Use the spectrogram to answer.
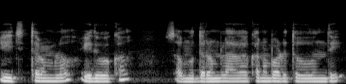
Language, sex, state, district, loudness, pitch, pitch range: Telugu, male, Telangana, Hyderabad, -15 LUFS, 140 Hz, 140-150 Hz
